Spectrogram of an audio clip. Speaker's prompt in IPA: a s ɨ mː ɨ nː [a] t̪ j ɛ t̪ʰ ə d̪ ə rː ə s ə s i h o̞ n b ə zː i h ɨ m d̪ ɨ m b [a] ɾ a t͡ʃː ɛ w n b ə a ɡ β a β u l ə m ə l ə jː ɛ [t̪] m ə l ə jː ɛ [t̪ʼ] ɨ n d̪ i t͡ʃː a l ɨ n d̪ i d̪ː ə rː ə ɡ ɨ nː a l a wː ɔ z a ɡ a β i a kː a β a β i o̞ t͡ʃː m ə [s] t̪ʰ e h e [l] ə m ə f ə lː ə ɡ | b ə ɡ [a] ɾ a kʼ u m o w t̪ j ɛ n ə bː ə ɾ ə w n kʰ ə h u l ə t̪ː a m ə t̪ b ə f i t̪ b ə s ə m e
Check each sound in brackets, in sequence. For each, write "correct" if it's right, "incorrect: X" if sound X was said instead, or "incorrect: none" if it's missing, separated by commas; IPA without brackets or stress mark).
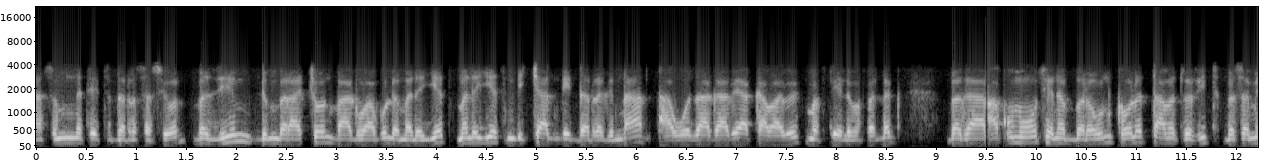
incorrect: ə, incorrect: ə, correct, incorrect: t̪, incorrect: f, correct, correct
